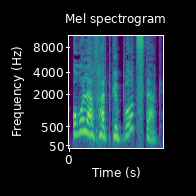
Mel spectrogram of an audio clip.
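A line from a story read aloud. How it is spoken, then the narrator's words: Called out. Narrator (German): rief Dolly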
